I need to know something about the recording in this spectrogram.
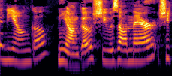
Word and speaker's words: Nyong'o: Nyong'o. How do you say it? Nyong'o.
